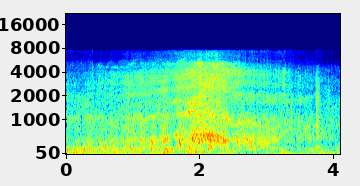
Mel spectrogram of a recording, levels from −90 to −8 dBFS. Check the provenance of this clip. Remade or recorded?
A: recorded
